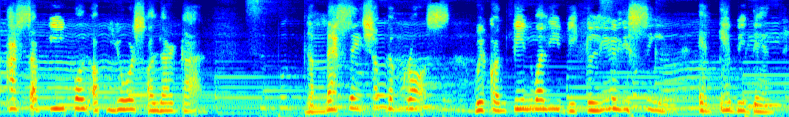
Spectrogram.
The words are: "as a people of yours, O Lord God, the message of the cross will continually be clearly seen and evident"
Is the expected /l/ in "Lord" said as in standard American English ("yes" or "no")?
no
